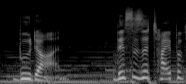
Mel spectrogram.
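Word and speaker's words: boudin: beliefs then we have Budin pronounced Budan this is a type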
